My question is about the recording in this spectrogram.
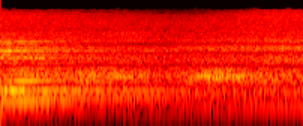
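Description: Air rowing machine's fan flywheel whirring as it is pulled through a stroke, fading about a second in, with background music playing.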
